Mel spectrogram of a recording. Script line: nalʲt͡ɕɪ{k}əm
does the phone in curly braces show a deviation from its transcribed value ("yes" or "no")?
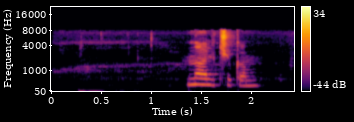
no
